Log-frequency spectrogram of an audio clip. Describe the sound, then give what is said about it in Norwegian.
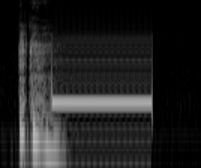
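A single steady telephone ringback tone, heard while placing a call to a psychologist, hums clearly for about a second, preceded by a brief clipped sound, then stops abruptly into silence. “Jeg skal prøve å få tak i det. Der. Hvis man tar telefonen.”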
